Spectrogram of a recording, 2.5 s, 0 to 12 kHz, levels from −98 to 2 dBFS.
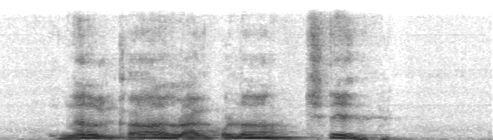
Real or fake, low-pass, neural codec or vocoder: fake; 10.8 kHz; codec, 24 kHz, 3 kbps, HILCodec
